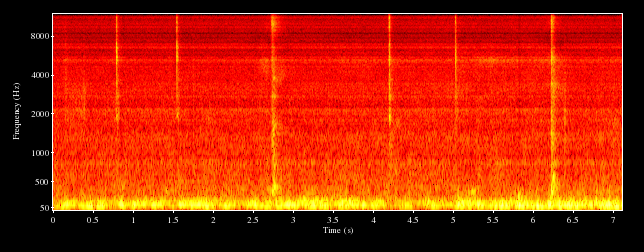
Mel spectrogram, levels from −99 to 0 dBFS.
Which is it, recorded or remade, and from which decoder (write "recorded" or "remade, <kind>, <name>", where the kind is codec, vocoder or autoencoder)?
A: remade, autoencoder, DAC-VAE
